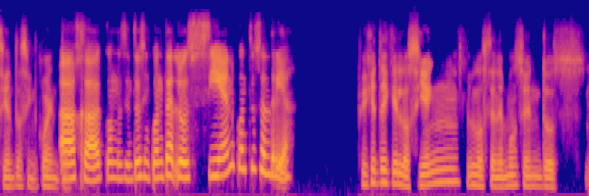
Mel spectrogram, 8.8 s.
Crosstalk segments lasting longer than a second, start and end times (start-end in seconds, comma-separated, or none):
none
